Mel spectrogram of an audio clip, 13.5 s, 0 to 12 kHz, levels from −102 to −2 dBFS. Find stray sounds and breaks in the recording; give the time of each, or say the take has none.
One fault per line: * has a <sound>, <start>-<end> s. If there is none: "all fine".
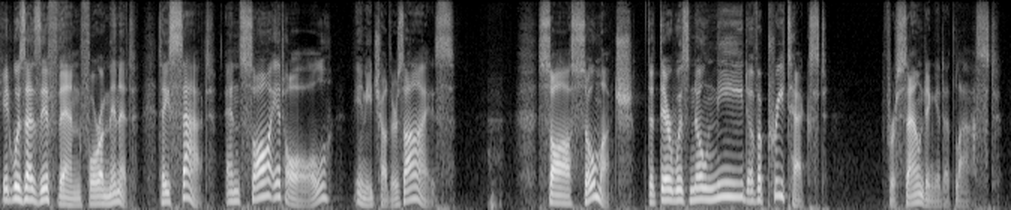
* has a sniff, 6.5-6.7 s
